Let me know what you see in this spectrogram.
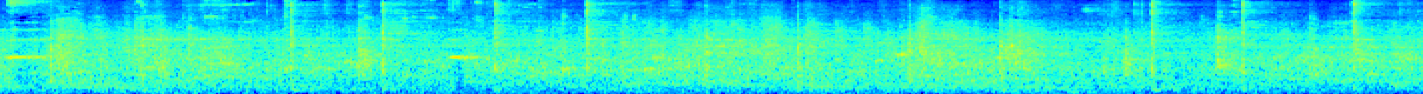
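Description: Loaded freight hopper wagons of a grain train rolling past, their wheels clicking steadily over rail joints above a continuous rumble. Brief high wheel squeals come just after the start and again about two seconds in.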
